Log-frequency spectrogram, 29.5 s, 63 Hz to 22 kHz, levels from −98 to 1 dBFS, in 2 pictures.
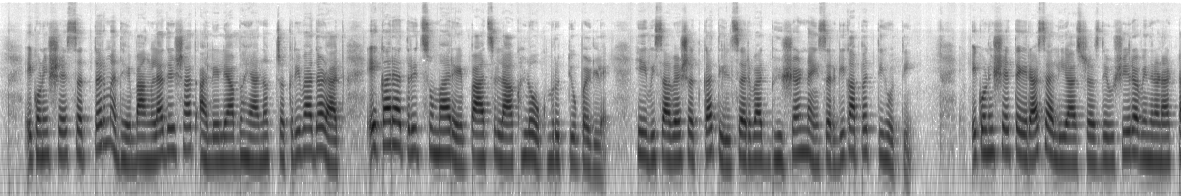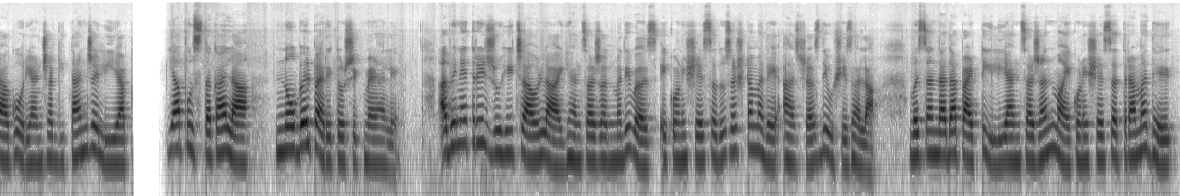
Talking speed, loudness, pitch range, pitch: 115 wpm, -20 LUFS, 185-225 Hz, 195 Hz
